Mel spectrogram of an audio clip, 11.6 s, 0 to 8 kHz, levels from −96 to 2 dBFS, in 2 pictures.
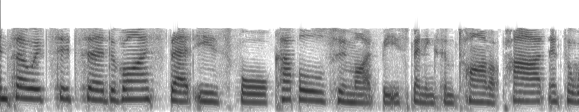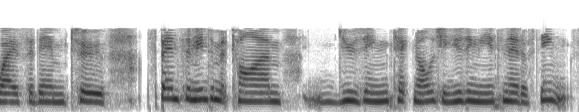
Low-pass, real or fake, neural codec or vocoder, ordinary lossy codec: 7.2 kHz; real; none; AAC, 16 kbps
